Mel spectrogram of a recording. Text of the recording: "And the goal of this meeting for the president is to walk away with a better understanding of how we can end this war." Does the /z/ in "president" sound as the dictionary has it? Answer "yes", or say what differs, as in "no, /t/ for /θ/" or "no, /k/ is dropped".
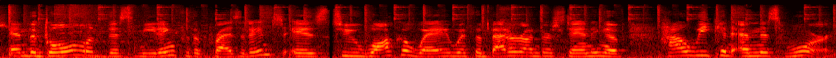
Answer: yes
